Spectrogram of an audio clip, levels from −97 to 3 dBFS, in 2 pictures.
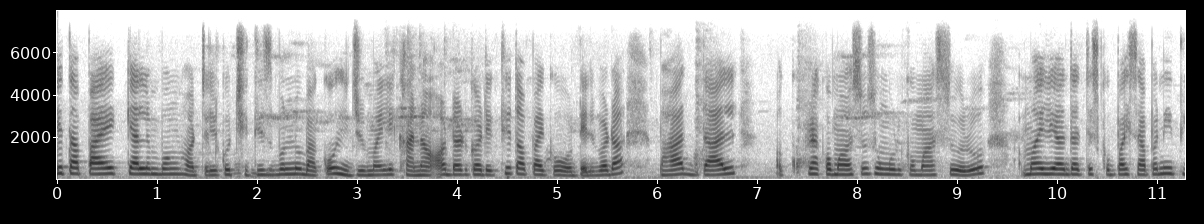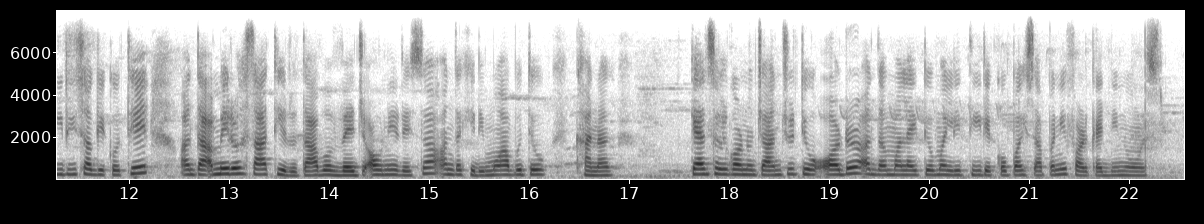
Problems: none marked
